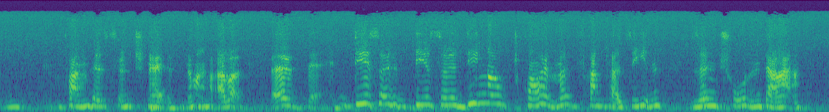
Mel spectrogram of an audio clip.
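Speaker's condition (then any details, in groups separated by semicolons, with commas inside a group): Cerebral palsy, spastic and ataxic; disability possibly audible in speech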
